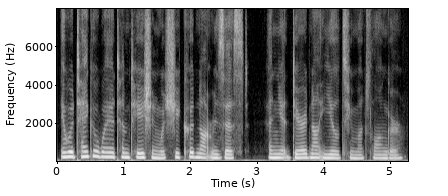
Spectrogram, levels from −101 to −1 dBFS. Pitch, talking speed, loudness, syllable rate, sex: 205 Hz, 215 wpm, -17 LUFS, 5.2 syllables/s, female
